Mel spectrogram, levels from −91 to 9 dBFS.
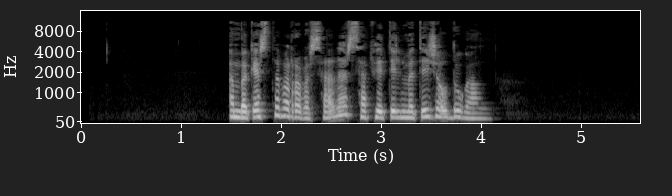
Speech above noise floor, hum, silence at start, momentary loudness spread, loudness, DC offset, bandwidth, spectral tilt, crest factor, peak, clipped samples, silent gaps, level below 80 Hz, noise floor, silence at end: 57 dB; none; 1.5 s; 8 LU; -22 LUFS; under 0.1%; 11.5 kHz; -4.5 dB/octave; 22 dB; -2 dBFS; under 0.1%; none; -74 dBFS; -78 dBFS; 1.5 s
